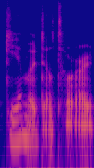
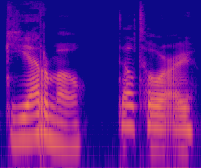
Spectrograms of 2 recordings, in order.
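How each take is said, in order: First: The name is said quickly and plainly. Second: The name is said slowly with great gusto. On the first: The speaker calls it right. "Just say it quickly" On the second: The speaker calls it wrong. "I feel like you have to do it with such gusto"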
